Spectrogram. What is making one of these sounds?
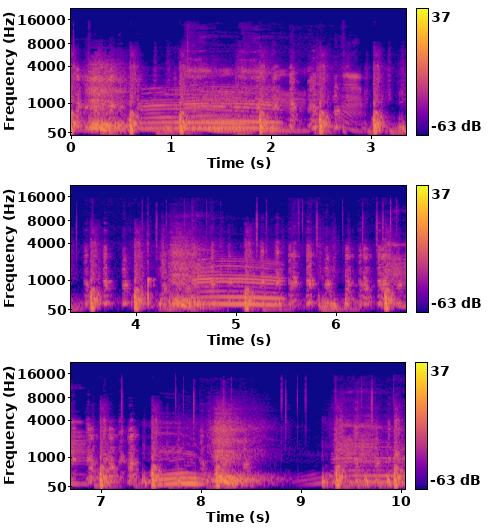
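Dull knocks of blocks being struck repeat in quick succession.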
